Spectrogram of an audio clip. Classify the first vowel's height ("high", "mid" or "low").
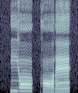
mid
